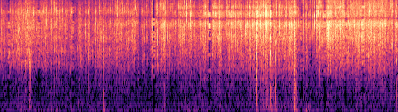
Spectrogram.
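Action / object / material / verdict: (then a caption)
scrape / plastic bubble wrap / plastic / none. A small crumpled sheet of clear plastic bubble wrap is held close to the microphone and squeezed and crinkled by the fingertips. A steady, bright crinkling runs throughout, broken by short, sharp pops as bubbles burst, with the loudest pops in the second half.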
